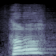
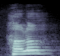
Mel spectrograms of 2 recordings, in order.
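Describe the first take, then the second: No difference in how they are said.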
